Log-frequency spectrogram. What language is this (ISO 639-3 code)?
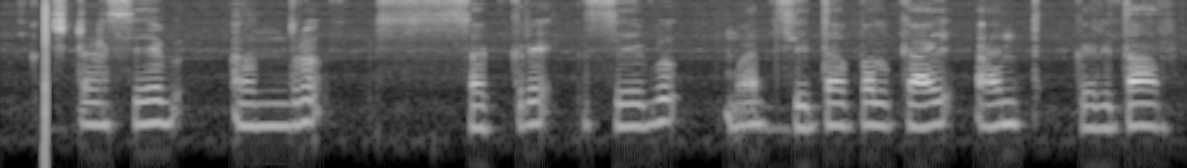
kan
